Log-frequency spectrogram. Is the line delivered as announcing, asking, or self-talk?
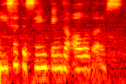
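self-talk. It sounds like private talk to oneself. The speaker is reflecting privately. "Or you could say it to yourself"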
